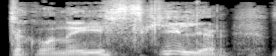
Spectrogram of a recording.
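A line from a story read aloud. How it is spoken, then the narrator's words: Laughing. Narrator (Russian): засмеялся Санек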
